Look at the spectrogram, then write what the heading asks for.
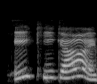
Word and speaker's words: ikigai: gave her a crash course in how to pronounce it so yeah icky guy perfect well done thank you i had to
